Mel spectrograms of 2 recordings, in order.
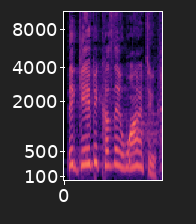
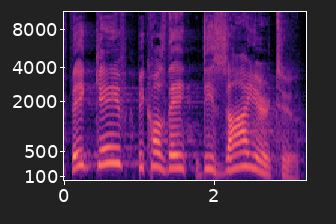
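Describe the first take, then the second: First: "They gave because they wanted to" pressed word by word; emphatic repeat. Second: Slow, "desired" weighted and drawn out; slow it right down and lean on "desired"; slow emphatic restating. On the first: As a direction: hammer home the point. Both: Shown as a demonstration. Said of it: "There's an emphasis on the fact".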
